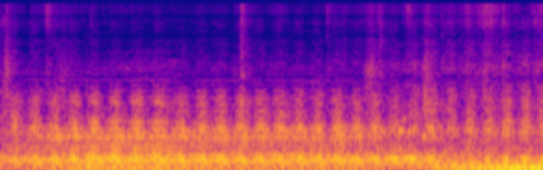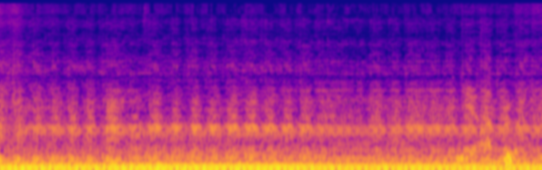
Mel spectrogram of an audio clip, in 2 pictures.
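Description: A constant low hum with a steady pulse near four beats a second that grows louder and fuller partway through; the cause is unclear.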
